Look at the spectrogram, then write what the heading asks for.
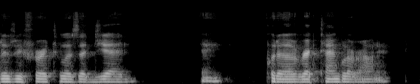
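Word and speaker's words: djed: This symbol is what is referred to as a Jed.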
